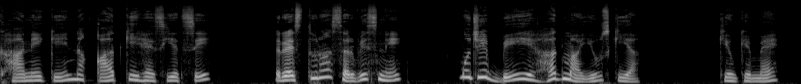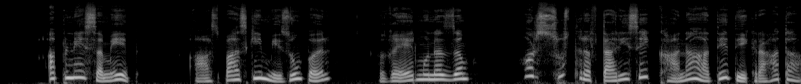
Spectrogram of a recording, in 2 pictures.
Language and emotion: Urdu, sad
